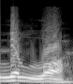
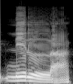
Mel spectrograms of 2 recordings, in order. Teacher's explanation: Dan lafal Allah di sini dibaca dengan lam tarqiq.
